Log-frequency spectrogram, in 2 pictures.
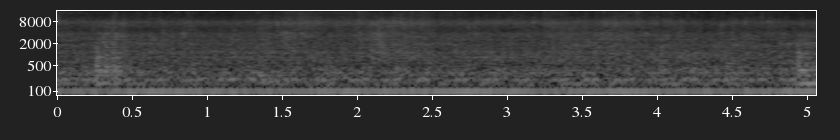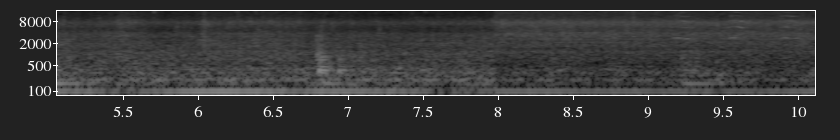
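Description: Onion, garlic and ginger pastes with sliced onions sizzling steadily in hot oil in a non-stick pan as they are stirred with a silicone spatula, at the stage of frying the pastes until their raw smell is gone. A low steady hum runs underneath, with a few soft knocks.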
